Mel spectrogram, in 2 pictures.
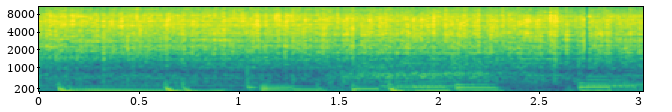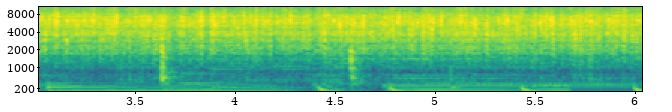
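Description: Burger patties sizzling and frying in a pan on a camping gas stove, a steady hiss, with background music carrying low bass notes underneath.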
